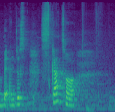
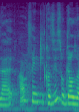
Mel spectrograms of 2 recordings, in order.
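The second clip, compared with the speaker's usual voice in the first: ordinary delivery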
